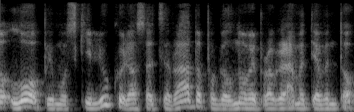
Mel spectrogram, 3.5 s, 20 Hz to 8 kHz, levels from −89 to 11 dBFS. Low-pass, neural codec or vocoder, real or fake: 7.2 kHz; codec, 16 kHz in and 24 kHz out, 1 kbps, XY-Tokenizer; fake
